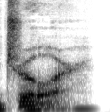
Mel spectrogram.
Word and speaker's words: drawer: This is a drawer. Like I said, um, be careful because in British English, we don't pronounce the e at the end. We just say draw.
